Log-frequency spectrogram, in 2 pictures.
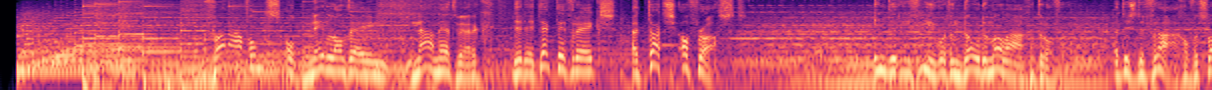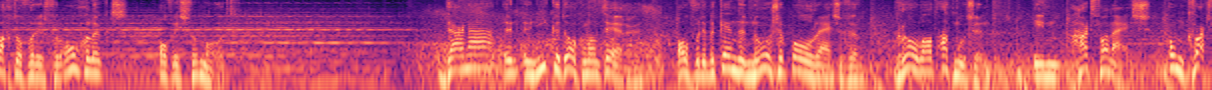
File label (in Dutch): Promo; Nederland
